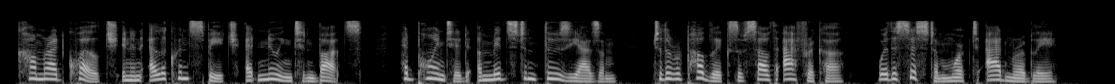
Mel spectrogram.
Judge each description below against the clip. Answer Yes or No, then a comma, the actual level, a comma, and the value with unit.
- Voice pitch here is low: No, high, 195 Hz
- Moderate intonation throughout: No, wide, 9.0 semitones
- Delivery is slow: Yes, slow, 130 wpm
